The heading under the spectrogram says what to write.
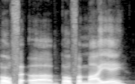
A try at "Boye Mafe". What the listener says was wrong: Mafe. You had the Y.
